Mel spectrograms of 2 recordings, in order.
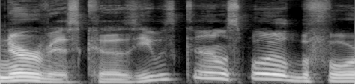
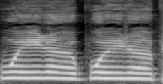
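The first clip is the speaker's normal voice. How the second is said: much higher, pleading voice; high chasing call; 13 semitones higher, slower than usual. Acted. People running after the boat, high-pitched calling. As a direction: call after him in a squeaky voice.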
